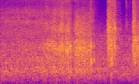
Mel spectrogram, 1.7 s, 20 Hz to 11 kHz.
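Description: A small, fast WLToys 144001 RC car racing and drifting, its high-pitched electric motor whining steadily, with sharper surges and skidding scrapes in the last half-second, close and loud with no talk.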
